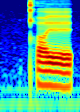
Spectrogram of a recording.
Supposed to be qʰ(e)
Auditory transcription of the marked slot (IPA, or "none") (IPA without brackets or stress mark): ɛ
